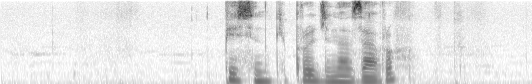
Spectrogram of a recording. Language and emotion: Russian, neutral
